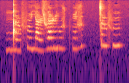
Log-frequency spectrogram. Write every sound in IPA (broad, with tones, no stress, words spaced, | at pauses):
ŋ͡ǃɵ˨ɭ fɵ˧ja˨ɭ za˧ɭju˧zpʰʏ˧z | ǀʏ˦ɭfɨ˦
